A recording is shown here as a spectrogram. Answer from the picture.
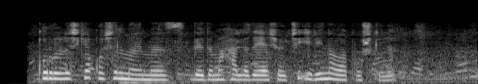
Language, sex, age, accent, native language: Uzbek, female, 18-24, Andijon, Uzbek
